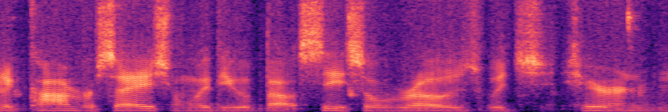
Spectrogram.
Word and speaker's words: Cecil: Now, his name is pronounced Cecil, not Cecil.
